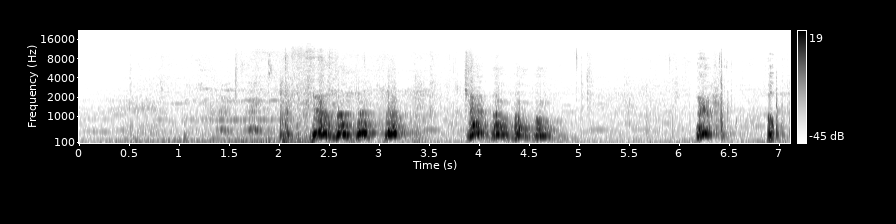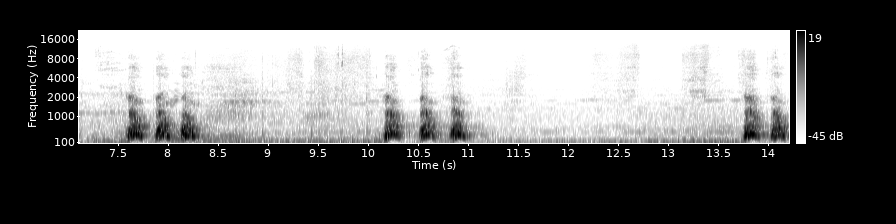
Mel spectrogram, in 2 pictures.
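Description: A dog barking in short bouts of one to several barks, coming every couple of seconds, over a faint steady low hum.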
